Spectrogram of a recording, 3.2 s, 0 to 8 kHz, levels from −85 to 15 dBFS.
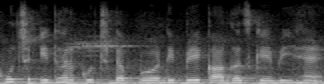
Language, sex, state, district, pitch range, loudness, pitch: Hindi, female, Punjab, Fazilka, 95-105 Hz, -15 LUFS, 95 Hz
